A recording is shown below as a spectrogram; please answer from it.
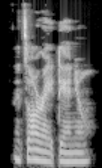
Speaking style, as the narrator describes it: Sam said softly

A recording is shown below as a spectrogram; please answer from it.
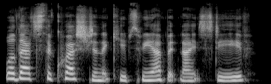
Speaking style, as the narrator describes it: she said evenly

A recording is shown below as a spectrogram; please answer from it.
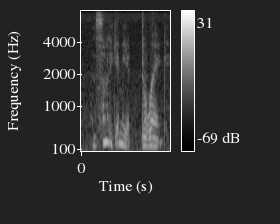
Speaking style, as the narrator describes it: he muttered

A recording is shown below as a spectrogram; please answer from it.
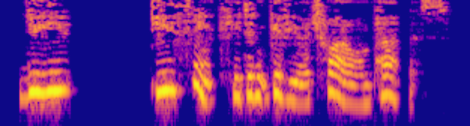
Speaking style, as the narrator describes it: Sirius breathed out slowly

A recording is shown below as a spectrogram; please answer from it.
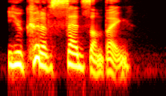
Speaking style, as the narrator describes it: growls, a wave of relief flooding him

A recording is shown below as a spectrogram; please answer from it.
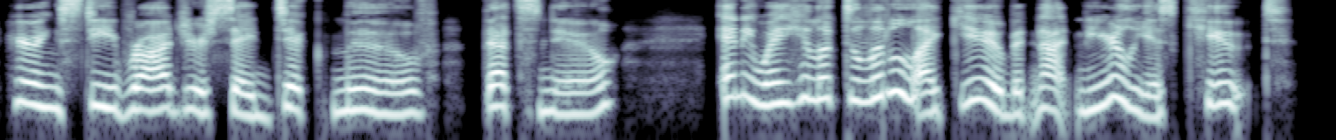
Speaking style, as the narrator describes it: she laughed

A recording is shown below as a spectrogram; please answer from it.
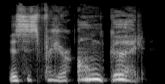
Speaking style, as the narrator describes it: Bucky hissed at him

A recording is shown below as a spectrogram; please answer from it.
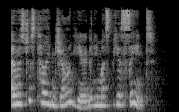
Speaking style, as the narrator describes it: Sam said sweetly

